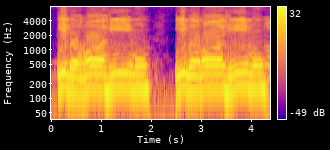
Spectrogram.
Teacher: pada lafal Ibrahim pantulkan pada lafal bacaan ba karena ia ada bacaan qalqalah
